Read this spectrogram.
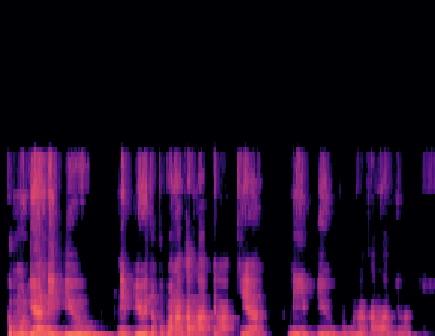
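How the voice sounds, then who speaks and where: A man with an Indonesian accent teaching English family words in a relaxed online lesson, repeating each word and then translating it. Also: medium pitch, normal speed. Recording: echoey room, faint noise.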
